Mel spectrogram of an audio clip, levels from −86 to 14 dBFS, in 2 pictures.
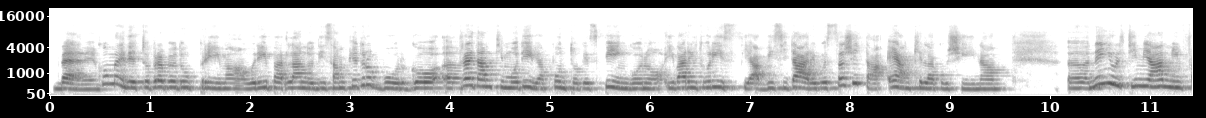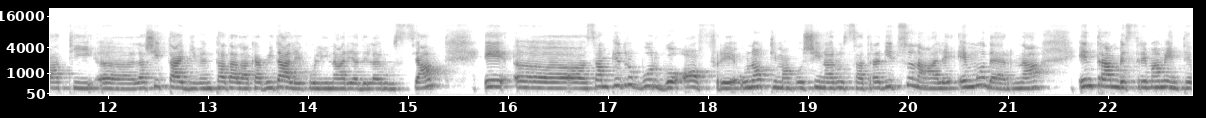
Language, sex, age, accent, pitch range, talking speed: Italian, female, 20-39, native, 235-280 Hz, 145 wpm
